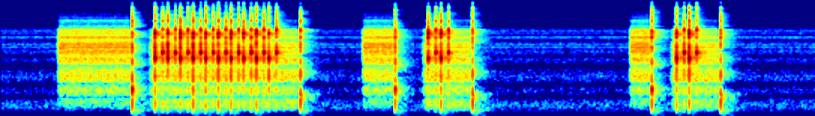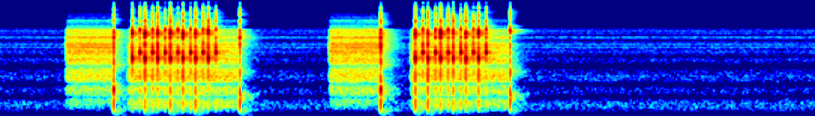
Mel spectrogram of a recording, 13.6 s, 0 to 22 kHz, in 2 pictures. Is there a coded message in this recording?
Yes: pulse dialling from 0.5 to 11.0 s, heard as a rotary dial, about 10 pulses a second. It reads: 0 2 2 7 6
